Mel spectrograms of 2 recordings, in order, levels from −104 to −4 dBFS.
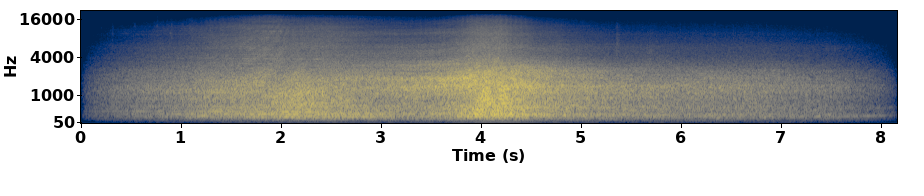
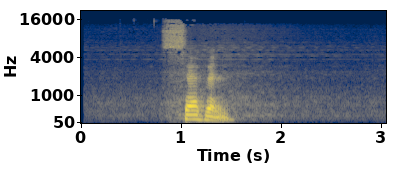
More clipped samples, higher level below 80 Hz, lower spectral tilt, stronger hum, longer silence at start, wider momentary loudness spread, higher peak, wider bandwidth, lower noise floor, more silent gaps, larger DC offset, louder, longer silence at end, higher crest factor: neither; second, -78 dBFS vs -66 dBFS; second, -3 dB/octave vs -5.5 dB/octave; neither; second, 0.35 s vs 0.8 s; first, 24 LU vs 17 LU; about the same, -4 dBFS vs -2 dBFS; about the same, 17.5 kHz vs 16 kHz; second, -53 dBFS vs -58 dBFS; neither; neither; second, -22 LUFS vs -17 LUFS; second, 0.45 s vs 1.55 s; about the same, 22 dB vs 20 dB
